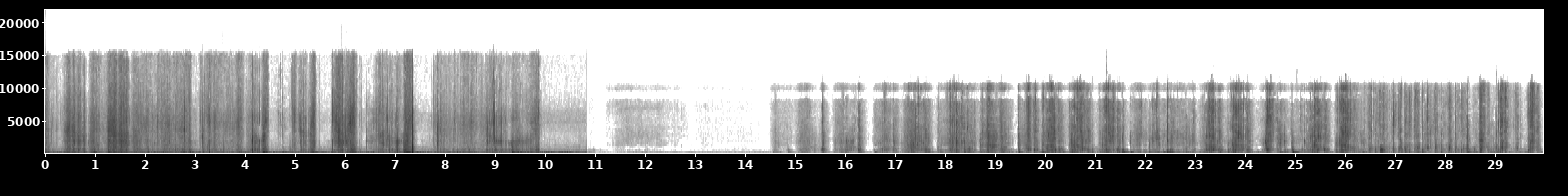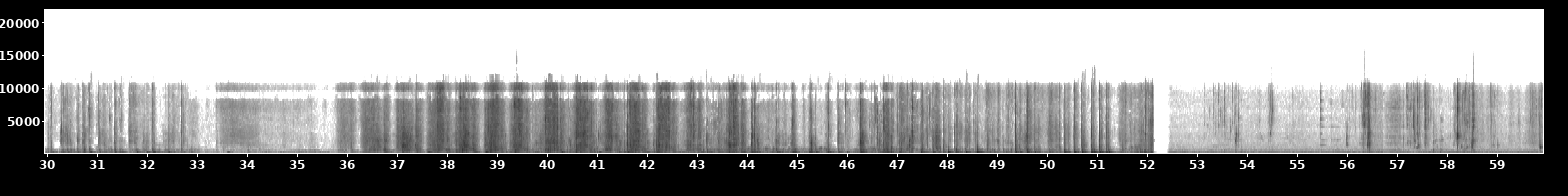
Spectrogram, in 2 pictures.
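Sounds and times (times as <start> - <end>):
slime crackling and popping: 0.0 - 10.8.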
